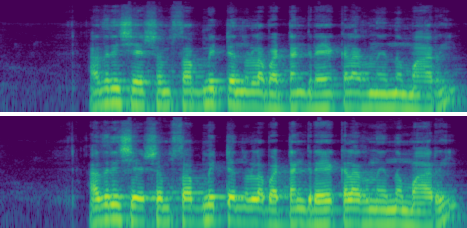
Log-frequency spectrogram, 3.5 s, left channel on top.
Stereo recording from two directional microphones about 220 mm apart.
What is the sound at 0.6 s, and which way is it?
A man's voice, 25° right (ahead or behind).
